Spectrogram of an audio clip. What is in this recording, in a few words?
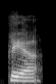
"player", Indian; Dictionary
